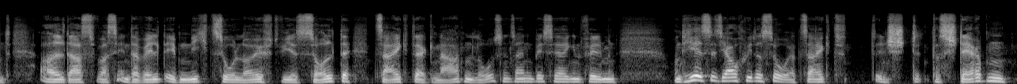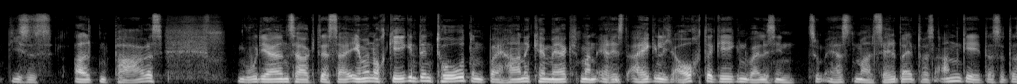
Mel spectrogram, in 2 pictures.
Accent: Switzerland

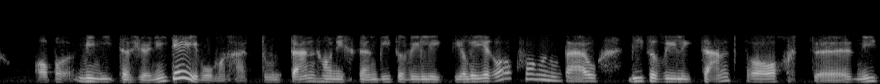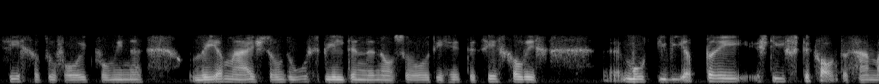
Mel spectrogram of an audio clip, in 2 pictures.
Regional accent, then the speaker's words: Winterthur, Zurich, Switzerland; Ich bin in Wülflingen, also im Kantonsspital Winterthur geboren, aber ich bin in Wülflingen geboren und ich bin in Wülflingen in die Schule und ich habe in Winterthur die Östlehre gemacht.

